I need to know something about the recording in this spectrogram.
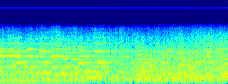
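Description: Film score music playing over the running engines of police motorcycles and cars.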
